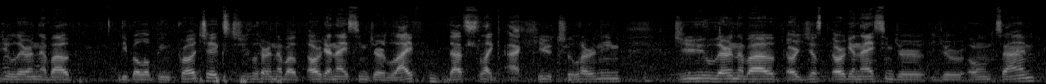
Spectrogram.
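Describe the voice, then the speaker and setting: A young man with a Mexican accent giving casual interview answers. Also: medium pitch. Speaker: youth organization representative. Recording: clear ambient background noise.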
